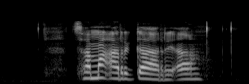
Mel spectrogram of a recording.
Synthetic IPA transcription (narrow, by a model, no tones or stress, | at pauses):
t͡sʰamaʔarɪkʼarɪʔa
